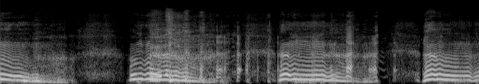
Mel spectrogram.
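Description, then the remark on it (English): A man vocally imitates the loud, heavy panting of a runner, with several strained, groaning breaths in a rough rhythm, each voiced exhale sliding downward, fairly loud. “There is that genre of runner whose breathing is so annoying you have to either slow down or speed up radically.”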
